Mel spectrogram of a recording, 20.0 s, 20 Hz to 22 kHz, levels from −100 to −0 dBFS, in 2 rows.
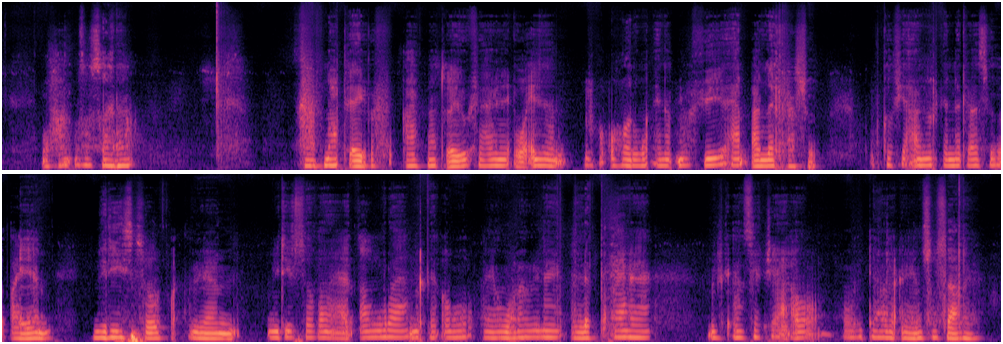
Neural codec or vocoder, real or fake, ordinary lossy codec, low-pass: codec, 44.1 kHz, 1.7 kbps, Pupu-Codec; fake; none; none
